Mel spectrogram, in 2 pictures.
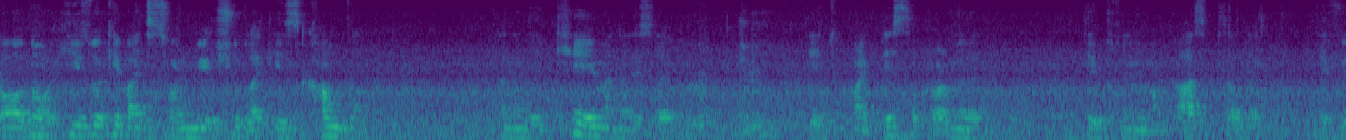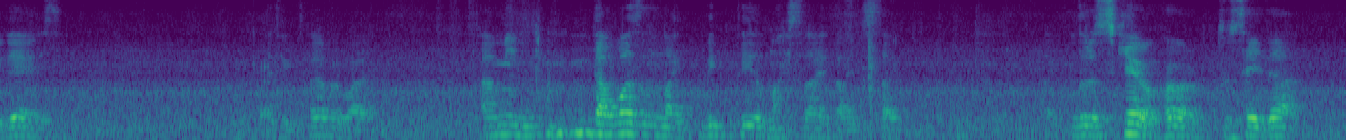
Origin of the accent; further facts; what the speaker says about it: Turkey; English is a second language; I know from I'm from Turkey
